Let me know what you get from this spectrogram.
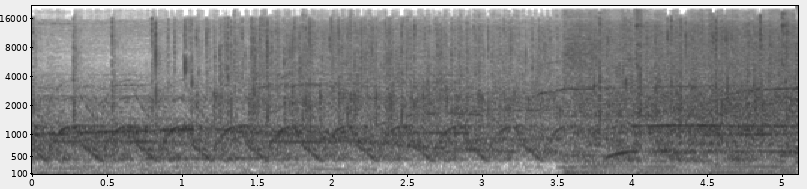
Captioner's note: applause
